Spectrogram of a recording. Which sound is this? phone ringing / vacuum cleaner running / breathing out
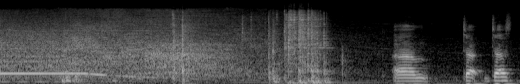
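vacuum cleaner running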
